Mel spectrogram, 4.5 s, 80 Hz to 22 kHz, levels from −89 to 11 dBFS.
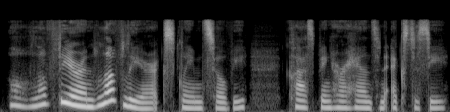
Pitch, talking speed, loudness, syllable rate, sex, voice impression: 225 Hz, 135 wpm, -18 LUFS, 5.2 syllables/s, female, very feminine, young, very thin, very tensed, powerful, very bright, soft, very clear, very fluent, slightly raspy, very cute, very intellectual, refreshing, sincere, slightly calm, very friendly, slightly reassuring, very unique, elegant, slightly wild, sweet, very lively, kind, intense, very sharp, very light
